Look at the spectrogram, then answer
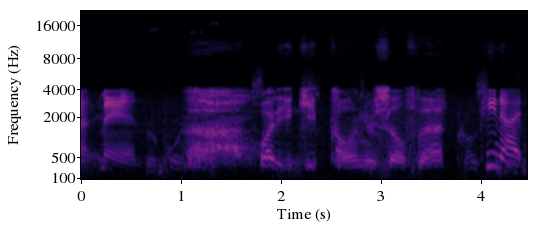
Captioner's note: sighs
